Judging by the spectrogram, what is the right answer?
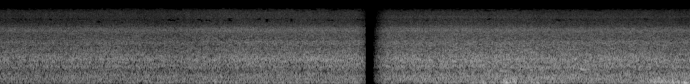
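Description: Heavy rain pouring down in a storm, a steady loud rushing noise, with a break where the video cuts about halfway through. A few low thumps come near the end.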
